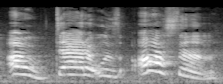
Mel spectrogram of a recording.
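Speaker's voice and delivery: put-on high loud excited child; excited cry. A narrator's reading. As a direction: burst out happily to dad. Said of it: "Nemo cried".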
